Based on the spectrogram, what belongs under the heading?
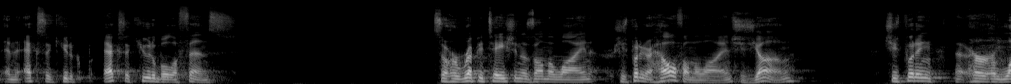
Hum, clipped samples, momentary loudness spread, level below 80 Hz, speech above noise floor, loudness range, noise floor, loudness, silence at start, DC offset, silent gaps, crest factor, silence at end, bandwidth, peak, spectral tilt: none; under 0.1%; 15 LU; -72 dBFS; 45 dB; 5 LU; -74 dBFS; -29 LUFS; 0 s; under 0.1%; none; 22 dB; 0 s; 16.5 kHz; -8 dBFS; -5.5 dB/octave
